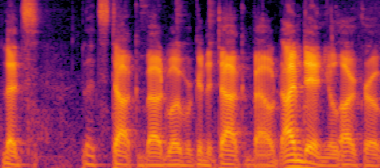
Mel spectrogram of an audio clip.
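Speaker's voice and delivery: put-on frog voice. Host opening the show and introducing himself: froggy voice. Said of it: "using the froggy voice".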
